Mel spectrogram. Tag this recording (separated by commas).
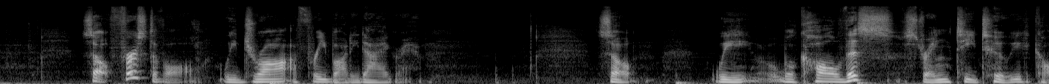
Speech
